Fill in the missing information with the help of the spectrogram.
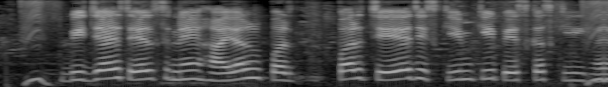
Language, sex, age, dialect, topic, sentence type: Hindi, female, 18-24, Awadhi Bundeli, banking, statement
